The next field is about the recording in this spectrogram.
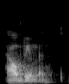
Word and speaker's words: albumin: Therapeutically reprogrammed nutrient signaling enhances nanoparticulate, how do you say this? Albumin? – Albumin. – There we go.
